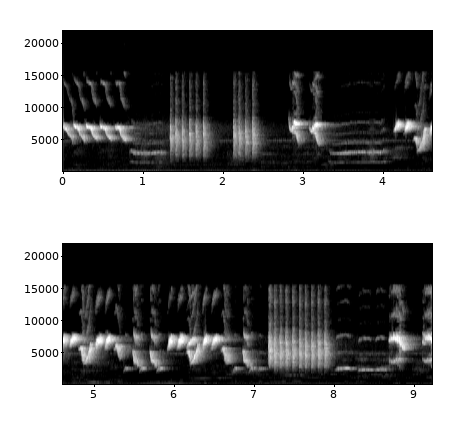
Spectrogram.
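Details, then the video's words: Javan tledekan gunung in a pairing session, described as a small bird with a melodious voice: high, fast, varied song of sharp chirps, downslurred whistles and dense rattling bursts, with short pauses between phrases. "penjodohan tledekan gunung jawa. tempel satu mingu lagsung jodoh. si kecil cabe rawit bersuara merdu"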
